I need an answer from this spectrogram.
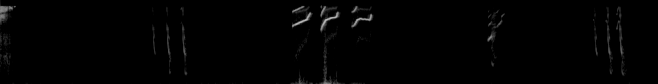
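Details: Squirrel monkey squeals: a loud cluster of three shrill, twisting high squeals in the middle, with faint thin chirps before and after.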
